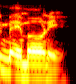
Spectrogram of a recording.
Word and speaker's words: Maimone: Maimone. You say it. You say it. I say Maimone, all long vowels, but that's, anywhere in the neighborhood is fine.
